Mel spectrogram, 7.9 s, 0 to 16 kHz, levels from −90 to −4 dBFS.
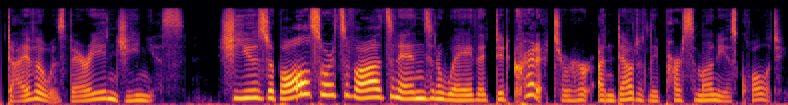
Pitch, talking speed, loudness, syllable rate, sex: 220 Hz, 185 wpm, -19 LUFS, 5.0 syllables/s, female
